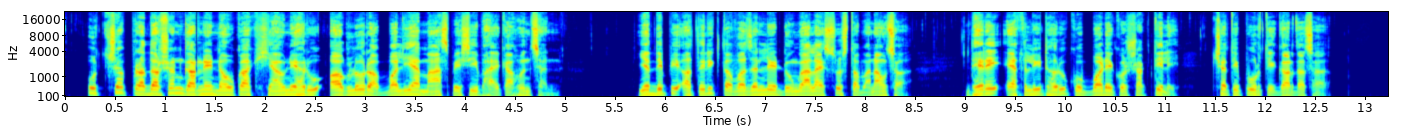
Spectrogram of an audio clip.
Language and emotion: Nepali, neutral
